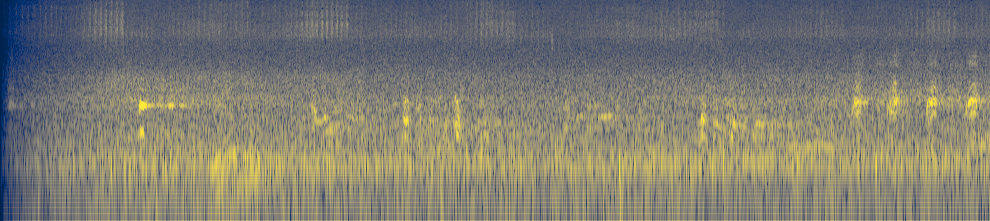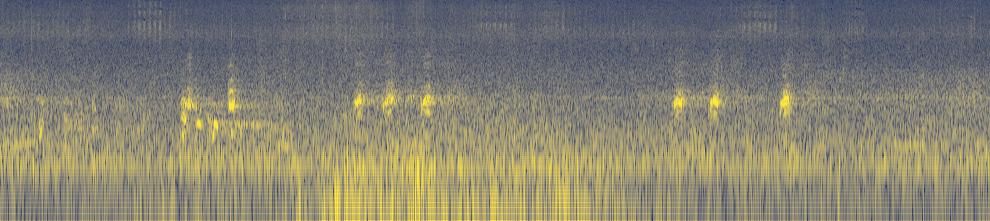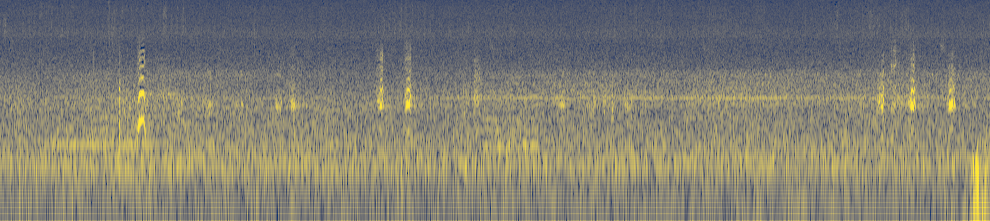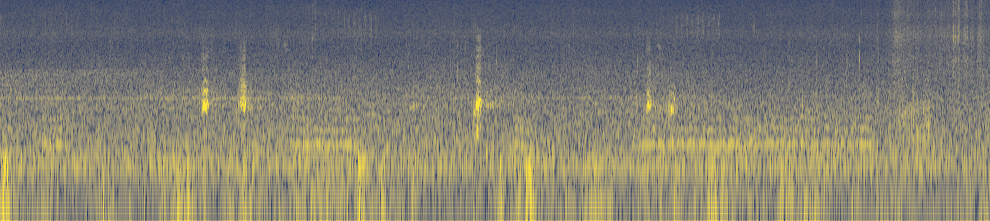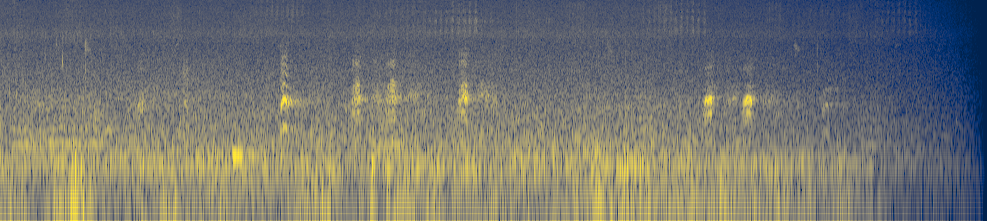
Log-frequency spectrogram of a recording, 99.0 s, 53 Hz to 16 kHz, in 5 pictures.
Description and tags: raven calls
Calls of common ravens (rarely to be heard in Europe compared to former times), dogs, cows and buzzing insects near a forest in the agricultural region of Famenne, south-eastern Belgium. Zoom H2.
bird, bird-call, raven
